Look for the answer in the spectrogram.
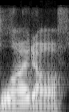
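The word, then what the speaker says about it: Leidolf: Well, you would search for Elaine, and it's E-L-A-I-N-E. And then my maiden name, which is Leidoff, let me spell it because it's an old German name. Mm-hmm. It's L-E-I-D-O-L-F, and Davis is my last name.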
